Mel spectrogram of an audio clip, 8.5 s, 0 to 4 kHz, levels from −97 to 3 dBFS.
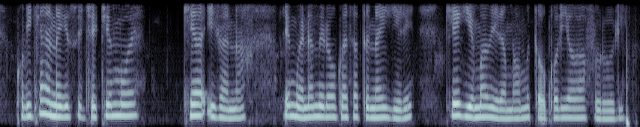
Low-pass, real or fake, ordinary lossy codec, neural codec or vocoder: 3.6 kHz; fake; none; codec, 16 kHz, 4 kbps, X-Codec, HuBERT features, trained on general audio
